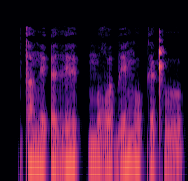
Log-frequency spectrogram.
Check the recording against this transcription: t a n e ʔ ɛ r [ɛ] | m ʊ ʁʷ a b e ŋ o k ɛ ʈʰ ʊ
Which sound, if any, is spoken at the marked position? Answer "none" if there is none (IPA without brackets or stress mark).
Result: ɪ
